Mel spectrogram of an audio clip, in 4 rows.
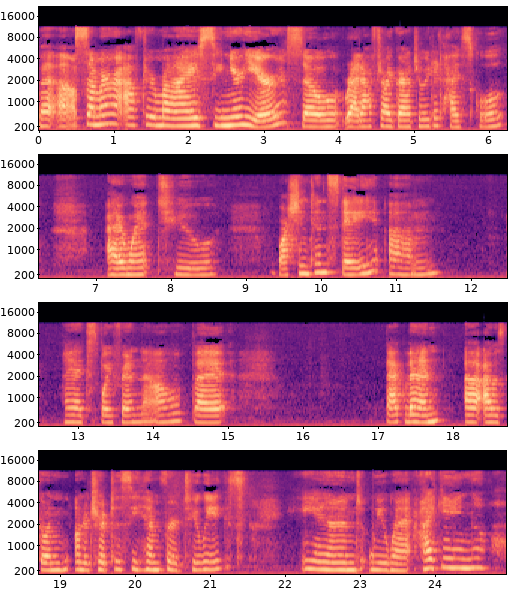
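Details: Ataxic dysarthria in a 20-year-old woman with progressive Friedreich's ataxia, diagnosed at 19, also affecting balance, coordination, heart and muscles but not cognition.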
